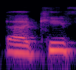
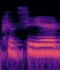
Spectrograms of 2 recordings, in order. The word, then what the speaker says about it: kefir: people have said that sometimes it's in kefir or kefir, depending on how you say it, that's sold at the grocery store.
